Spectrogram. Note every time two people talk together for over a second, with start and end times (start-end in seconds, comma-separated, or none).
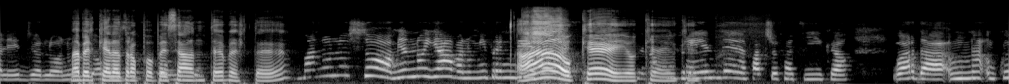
0.7-2.1, 5.2-7.0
